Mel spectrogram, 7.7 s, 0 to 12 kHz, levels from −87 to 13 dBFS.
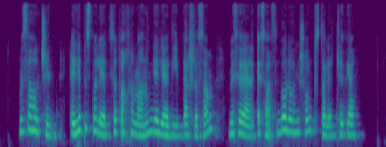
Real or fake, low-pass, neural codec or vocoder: fake; 10.8 kHz; codec, 24 kHz, 1.5 kbps, HILCodec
